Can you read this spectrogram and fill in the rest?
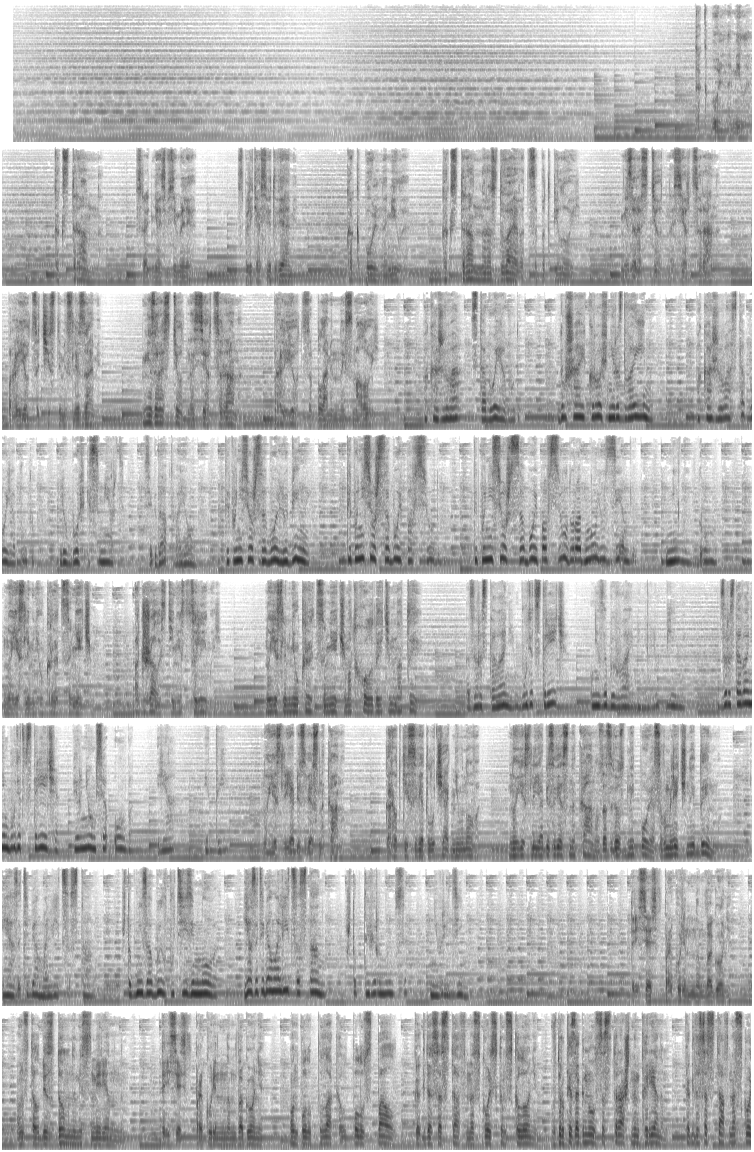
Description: декламация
